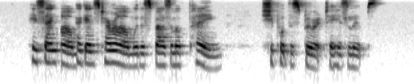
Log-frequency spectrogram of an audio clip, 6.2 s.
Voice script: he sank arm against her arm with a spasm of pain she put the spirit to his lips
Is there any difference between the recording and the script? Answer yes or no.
no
